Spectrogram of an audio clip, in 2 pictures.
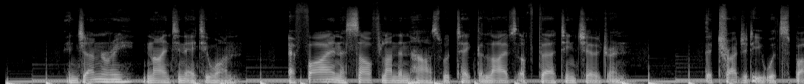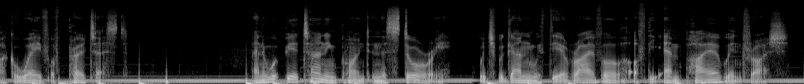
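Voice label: documentary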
